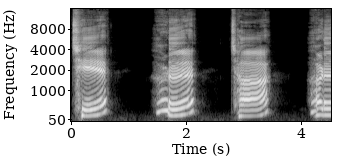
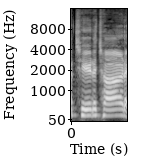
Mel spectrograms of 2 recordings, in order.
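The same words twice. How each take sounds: First: "छे, हड़, छा, हड़" one by one with pauses; teacher's broken-up "छे, हड़, छा, हड़"; sounding out syllables. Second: Said in the usual way. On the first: Shown as a demonstration. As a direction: stretch "छे" and "छा", lifting their ends. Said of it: "तो मिलके बन जाएगा छेड़छाड़". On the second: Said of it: "मिलके बन जाएगा".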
